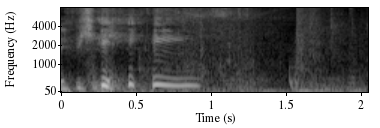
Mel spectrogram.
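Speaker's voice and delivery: high-pitched giggle. Real, not acted. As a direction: burst of uncontrolled giggling. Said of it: "I can't control myself".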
